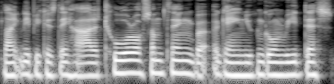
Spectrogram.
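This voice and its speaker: This man speaks at a medium pitch, fairly quickly, in a smooth monotone. Hosting his gaming channel while under the weather, he looks back through old magazines in casual, nostalgic commentary, thinking aloud, rambling, and frequently correcting himself.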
